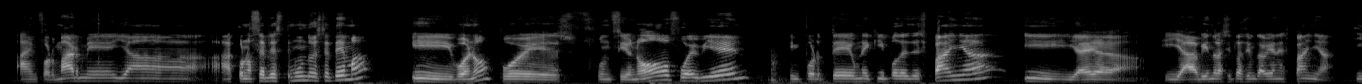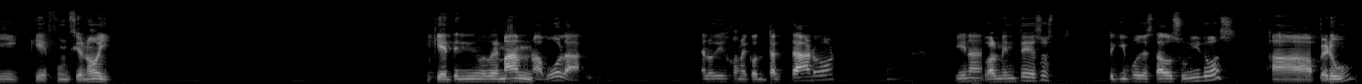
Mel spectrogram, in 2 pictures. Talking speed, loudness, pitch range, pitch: 130 wpm, -31 LUFS, 125-155 Hz, 135 Hz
